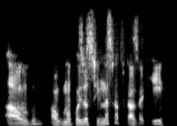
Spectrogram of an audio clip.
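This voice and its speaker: A man teaching a recorded Greek grammar lesson, halting with fillers and self-corrections and often checking in with his students. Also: mid-range voice, gravelly, dry recording, lo-fi sound.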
